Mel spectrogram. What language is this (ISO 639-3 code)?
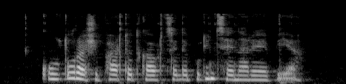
kat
